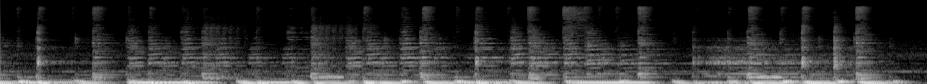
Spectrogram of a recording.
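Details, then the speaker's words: Class D power amplifier after a poor Molex socket crimp connection causing crackling, distorted bass was fixed: clean music with solid bass and no crackling or popping, quiet at shutoff; normal output. "Oke, sudah aman. Matinya pun juga tidak ada terdengar suara aneh seperti itu."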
